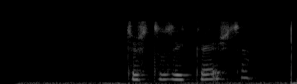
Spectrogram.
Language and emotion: Russian, neutral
